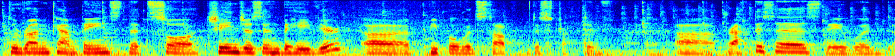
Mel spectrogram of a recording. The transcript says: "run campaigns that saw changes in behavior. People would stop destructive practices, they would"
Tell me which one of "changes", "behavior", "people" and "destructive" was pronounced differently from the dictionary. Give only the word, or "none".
changes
